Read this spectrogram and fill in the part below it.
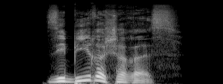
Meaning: strong/mixed nominative/accusative neuter singular comparative degree of sibirisch
- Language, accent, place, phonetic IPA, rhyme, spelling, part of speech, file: German, Germany, Berlin, [ziˈbiːʁɪʃəʁəs], -iːʁɪʃəʁəs, sibirischeres, adjective, De-sibirischeres.ogg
